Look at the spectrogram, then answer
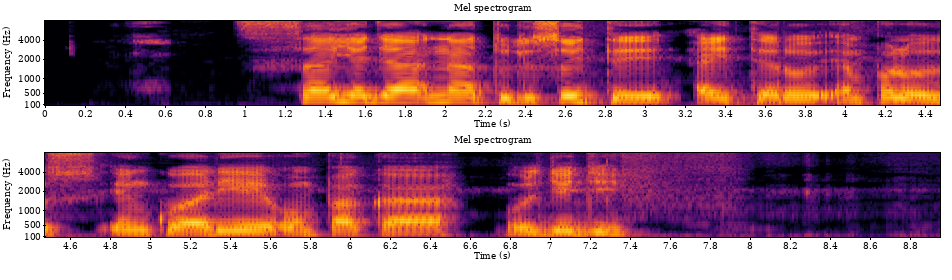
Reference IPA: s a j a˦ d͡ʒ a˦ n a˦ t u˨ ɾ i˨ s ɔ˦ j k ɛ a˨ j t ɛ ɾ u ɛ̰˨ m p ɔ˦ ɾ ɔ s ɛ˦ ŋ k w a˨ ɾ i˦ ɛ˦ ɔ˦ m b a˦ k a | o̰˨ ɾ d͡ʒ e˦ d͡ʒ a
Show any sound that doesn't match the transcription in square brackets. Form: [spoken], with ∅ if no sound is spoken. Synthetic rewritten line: s a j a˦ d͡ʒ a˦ n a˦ t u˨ [l] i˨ s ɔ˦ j [t] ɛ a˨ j t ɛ ɾ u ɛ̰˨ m p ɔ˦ [l] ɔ s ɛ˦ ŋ k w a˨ ɾ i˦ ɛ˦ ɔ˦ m [p] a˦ k a | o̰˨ [l] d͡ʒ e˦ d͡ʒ [i]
